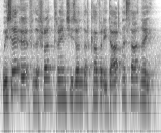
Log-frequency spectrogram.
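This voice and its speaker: A man's voice: on the high side, fairly even intonation, fairly quick, fairly bright tone, close to an everyday voice. A man playing a young Scottish soldier who recounts trench warfare in a candid, wry, conversational way for an audio drama. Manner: conversational storytelling. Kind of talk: first-person audio drama narration.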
